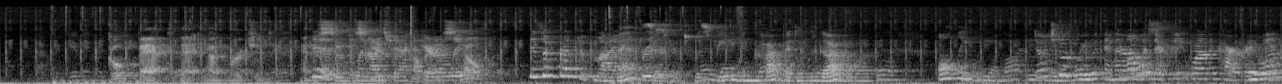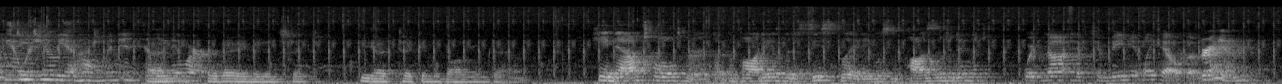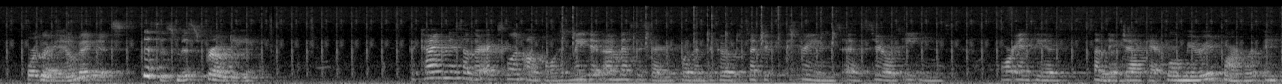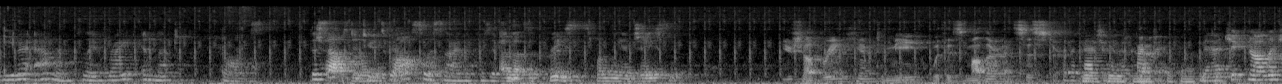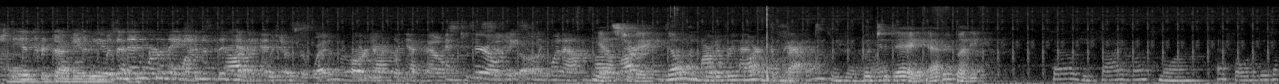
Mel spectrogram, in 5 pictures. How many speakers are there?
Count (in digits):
10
